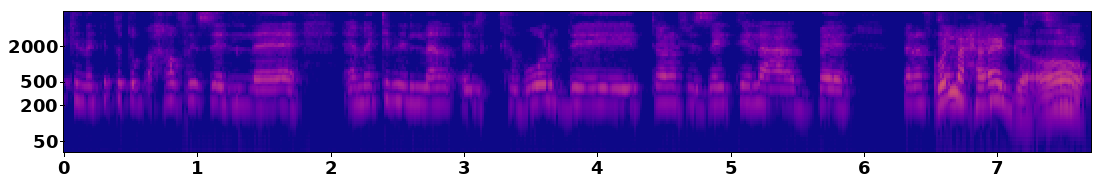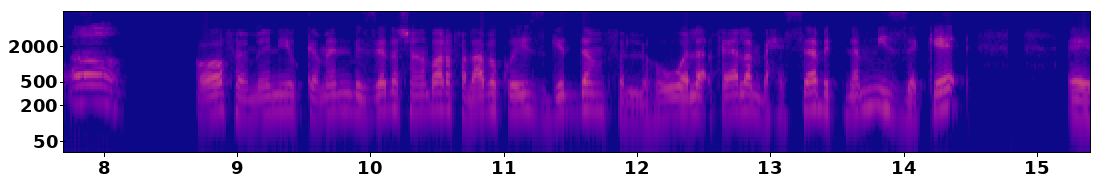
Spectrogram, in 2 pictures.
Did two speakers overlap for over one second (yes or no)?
yes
